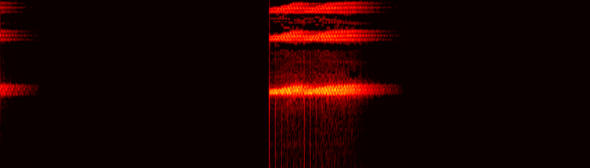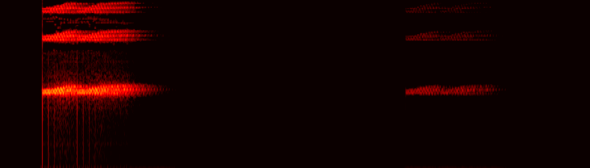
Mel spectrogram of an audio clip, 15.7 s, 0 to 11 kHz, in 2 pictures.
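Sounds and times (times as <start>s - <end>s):
crickets ringtone for Android phone: 3.6s - 5.1s, 8.4s - 10.0s, 13.3s - 14.5s.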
